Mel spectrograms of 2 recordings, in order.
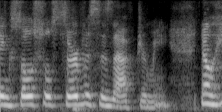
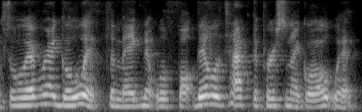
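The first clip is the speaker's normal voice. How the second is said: normal talking voice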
